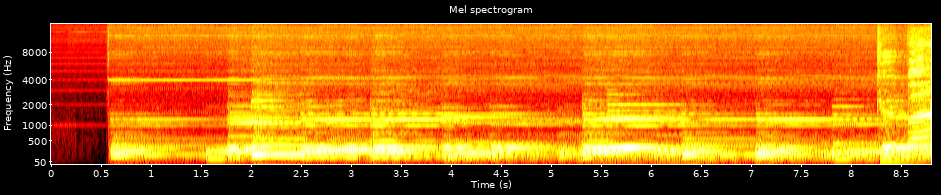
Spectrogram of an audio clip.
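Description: After a brief silence, instrumental music starts about half a second in: the intro of a song played on acoustic guitar, with ringing chords that change about once a second.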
